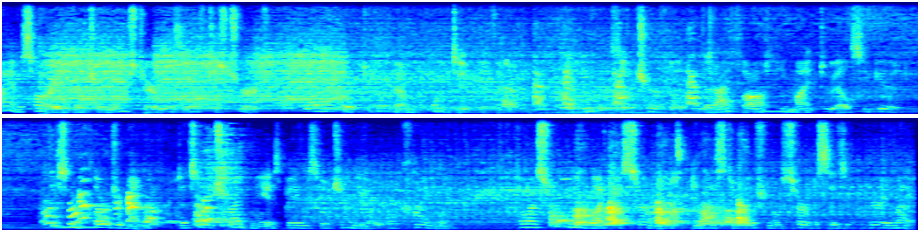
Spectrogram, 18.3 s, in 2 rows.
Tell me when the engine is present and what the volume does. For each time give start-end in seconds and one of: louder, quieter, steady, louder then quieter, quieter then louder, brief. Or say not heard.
0.0-18.2 quieter.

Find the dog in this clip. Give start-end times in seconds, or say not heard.
0.3-1.9, 4.9-7.5, 9.6-11.4, 14.7-16.7.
